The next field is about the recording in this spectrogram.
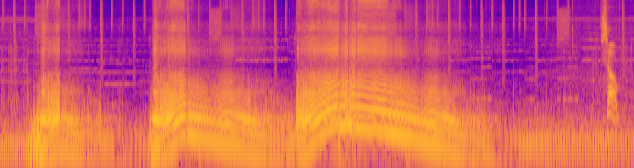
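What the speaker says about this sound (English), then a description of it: "it sounds like a Subaru, but it does not have the Subi rumble" Subaru engine with equal-length headers, idling and then revved three times, each rev rising in pitch and dropping back to a steady idle, loud and close, with a brief chirp near the end.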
